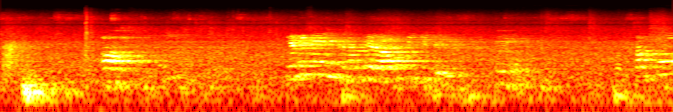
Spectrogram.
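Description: A woman sings through a microphone on a stage.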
